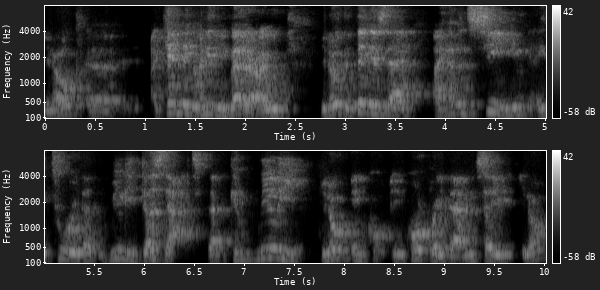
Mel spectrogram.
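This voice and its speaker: A man speaks with a Dutch accent at a high pitch. His pitch variation is ordinary. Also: moderate pace. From southern Netherlands. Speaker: company presenter. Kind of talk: live webinar Q&A. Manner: hesitant, many filler words.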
